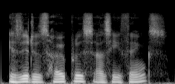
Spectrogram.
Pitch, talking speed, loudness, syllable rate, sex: 115 Hz, 240 wpm, -16 LUFS, 5.8 syllables/s, male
